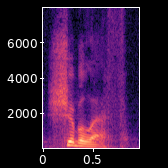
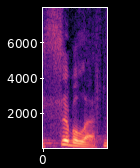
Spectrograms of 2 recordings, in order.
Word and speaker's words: Shibboleth: The Ephraimites could say couldn't say Shibboleth. They could say Sibboleth.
